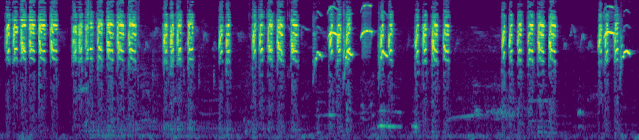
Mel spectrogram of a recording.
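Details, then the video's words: Cinereous tit used as a bird-trapping lure: steady series of harsh, buzzy chatter bursts, each of several fast pulses, mixed with occasional thin rising whistles. "Suara Burung gelatik batu terbaru!!! untuk pikat dan pancingan burung bahan"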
